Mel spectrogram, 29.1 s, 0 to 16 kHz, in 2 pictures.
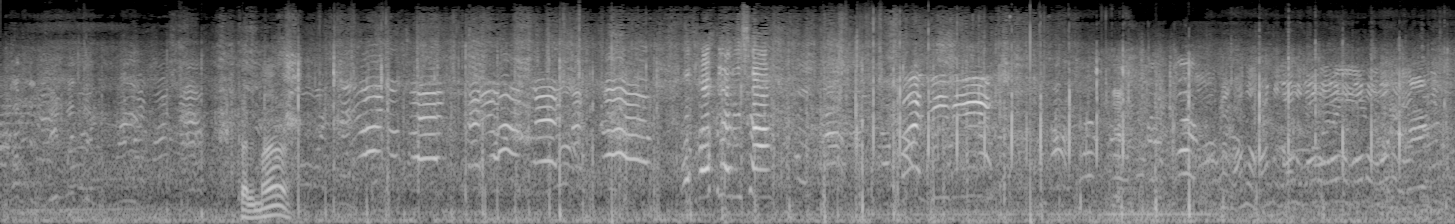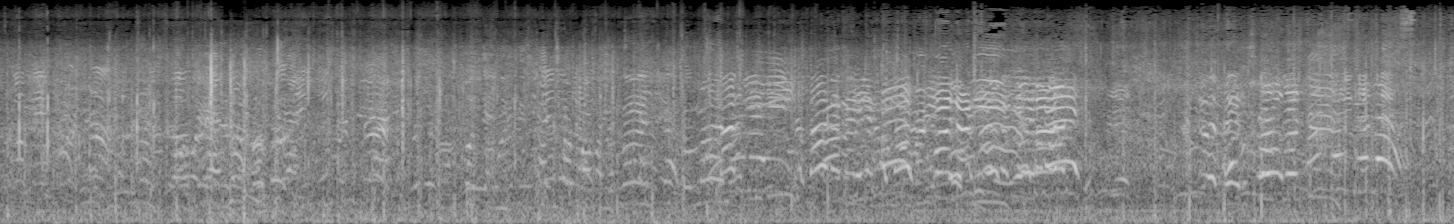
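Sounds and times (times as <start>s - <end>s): runners' footsteps on dirt: 0.0s - 29.0s
spectators shouting and cheering: 21.6s - 28.6s.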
